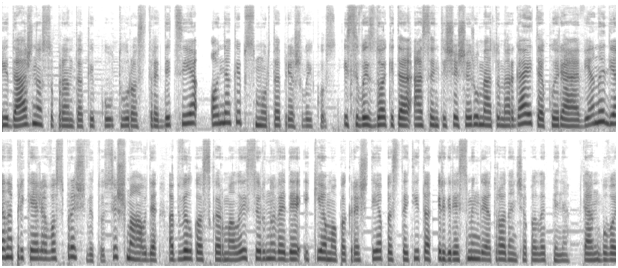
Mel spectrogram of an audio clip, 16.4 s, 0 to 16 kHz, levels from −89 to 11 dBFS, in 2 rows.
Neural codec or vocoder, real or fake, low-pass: vocoder, 44.1 kHz, 128 mel bands, Pupu-Vocoder; fake; 14.4 kHz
